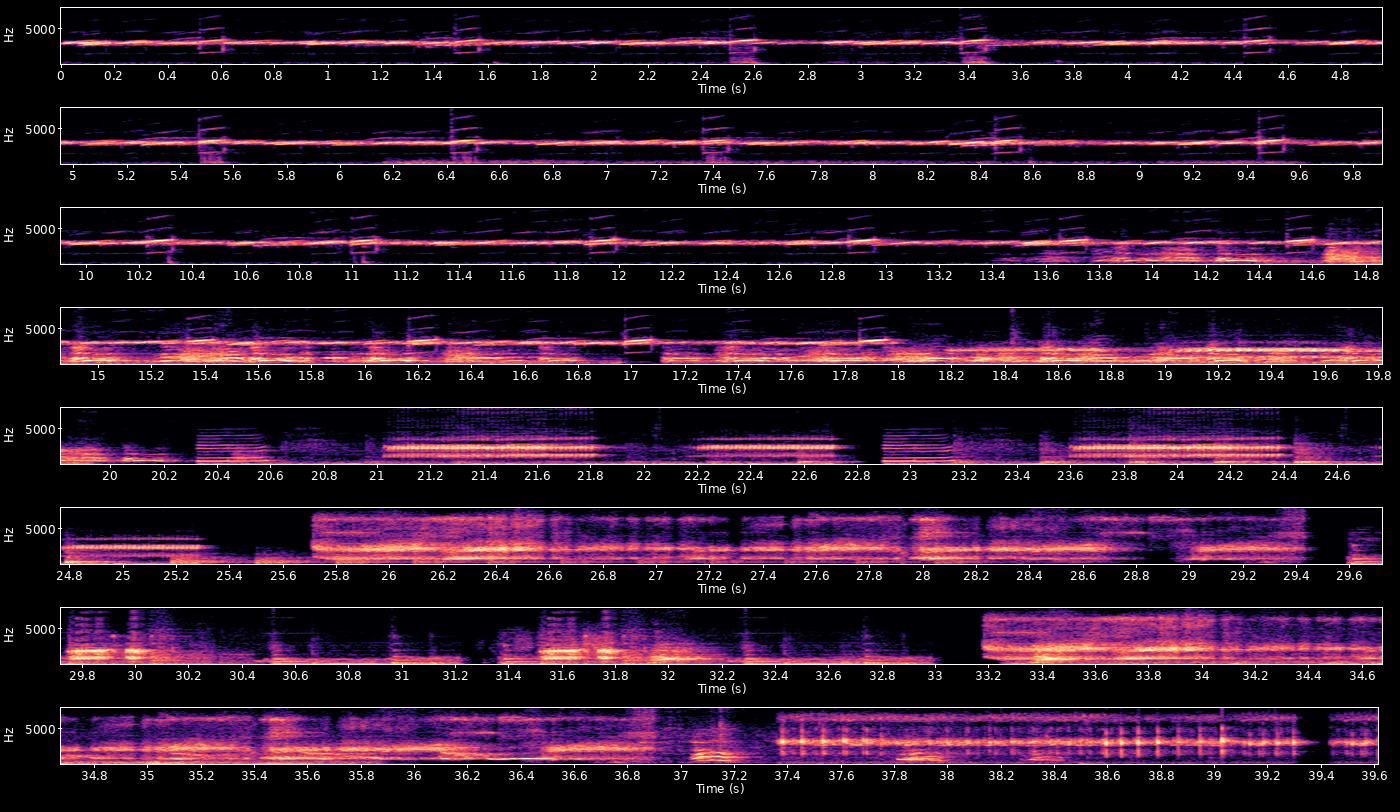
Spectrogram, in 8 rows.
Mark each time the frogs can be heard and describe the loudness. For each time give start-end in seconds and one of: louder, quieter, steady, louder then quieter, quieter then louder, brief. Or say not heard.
0.0-39.5 steady.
